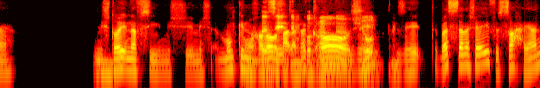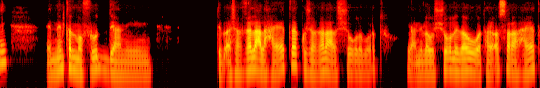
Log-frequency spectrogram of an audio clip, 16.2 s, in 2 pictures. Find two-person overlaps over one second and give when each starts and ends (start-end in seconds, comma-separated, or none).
3.6-5.7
